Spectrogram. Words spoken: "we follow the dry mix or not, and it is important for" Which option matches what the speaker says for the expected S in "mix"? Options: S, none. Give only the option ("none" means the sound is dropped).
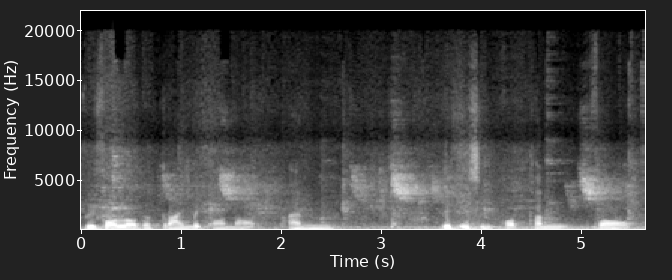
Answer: none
